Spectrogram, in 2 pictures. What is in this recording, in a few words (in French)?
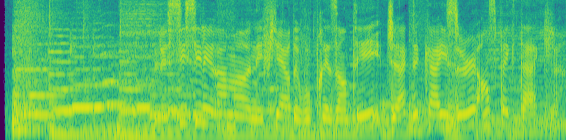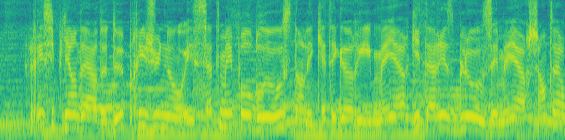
Charmante sympathique; Spectacle blues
